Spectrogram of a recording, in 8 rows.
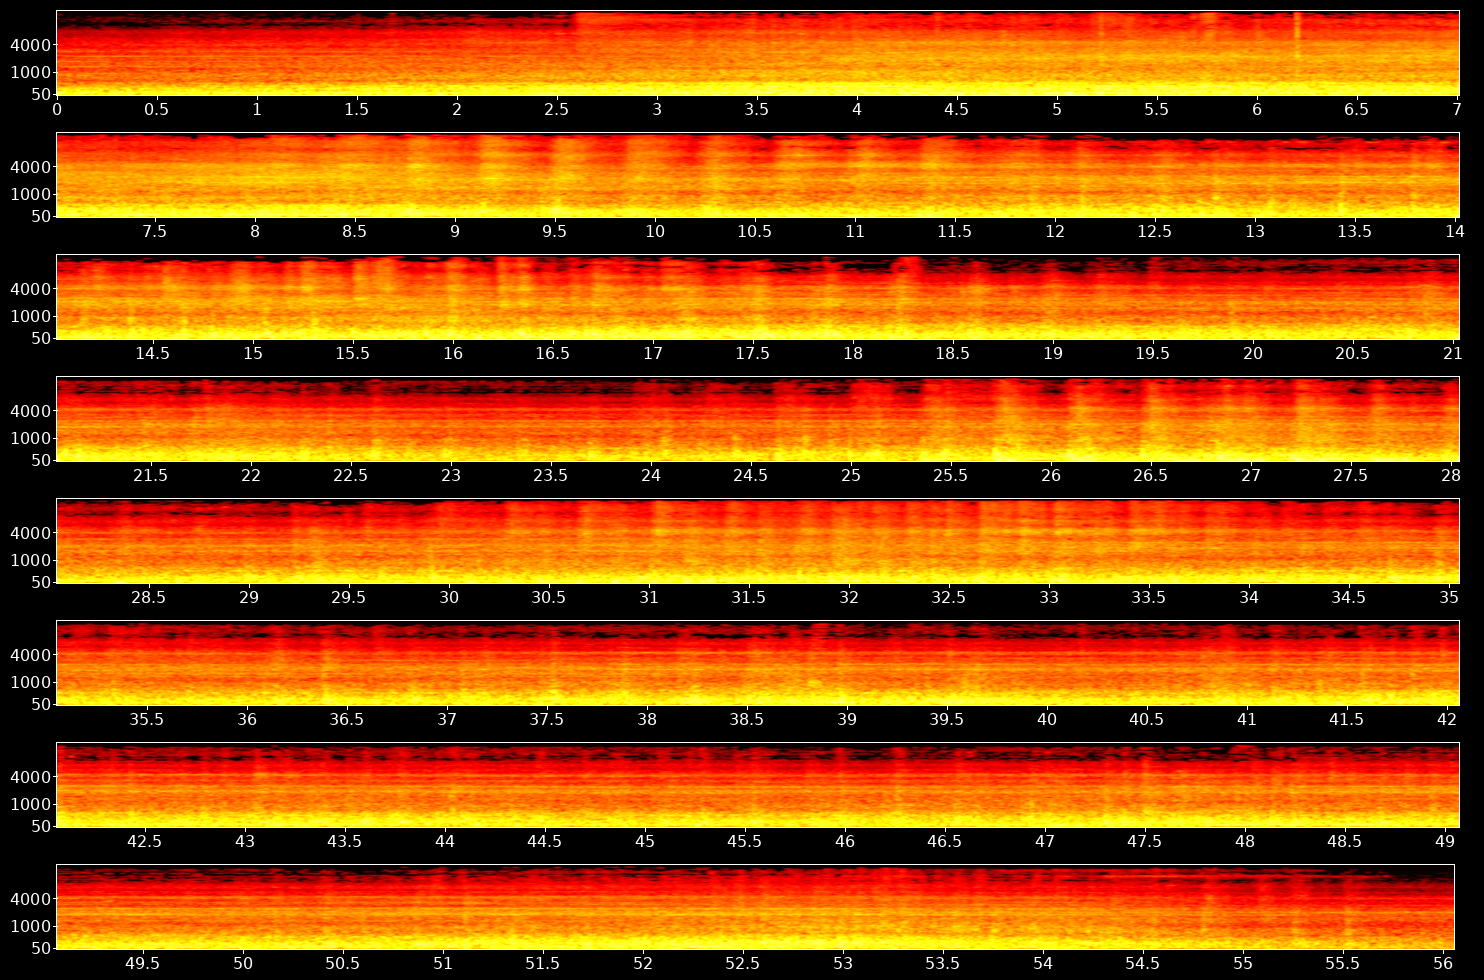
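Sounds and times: freight train wagons rolling: 2.6 - 19.7
wheels clacking over rail joints: 8.1 - 19.8.

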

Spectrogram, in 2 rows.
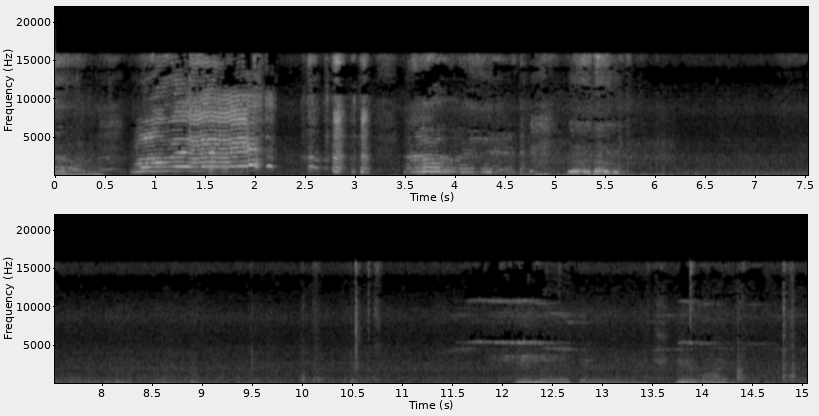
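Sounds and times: child crying: 0.0 - 5.8
low room hum: 0.0 - 15.0.

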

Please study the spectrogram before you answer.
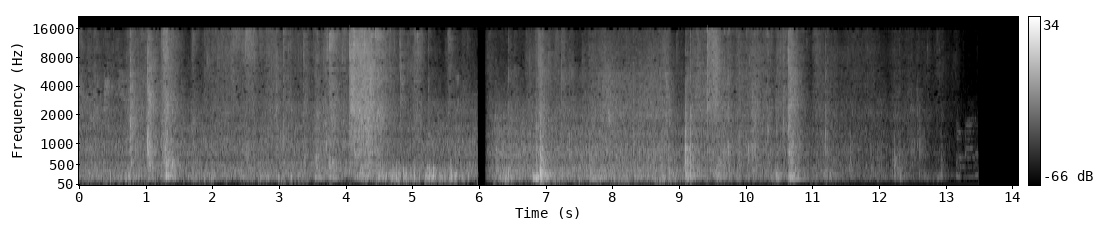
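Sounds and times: packing tape tearing: 0.7 - 5.3
cardboard flaps rustling: 6.2 - 13.0.

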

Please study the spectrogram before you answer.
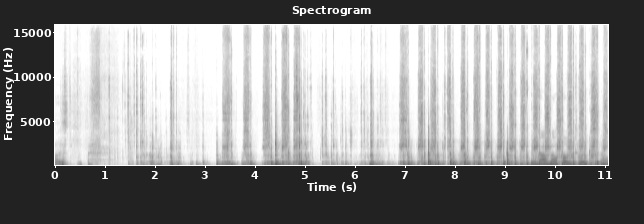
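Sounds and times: tool scraping metal bracket: 3.3 - 5.5, 6.1 - 11.0.

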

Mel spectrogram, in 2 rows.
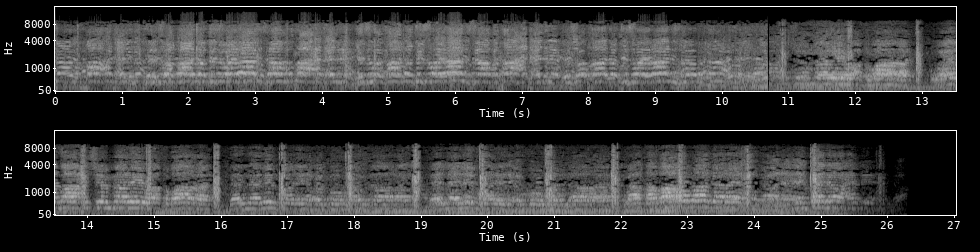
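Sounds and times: people clapping on a beat: 0.0 - 26.1
men chanting in unison: 0.0 - 26.3.

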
